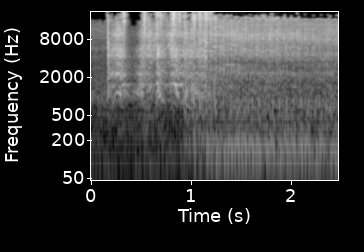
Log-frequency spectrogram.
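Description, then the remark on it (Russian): A motorcycle engine cranks briefly, then fires up into a deep, throaty rumble through loud Screamin' Eagle aftermarket exhaust pipes, idling steadily with no voices. “Ну, трубы, звук, скримен игл, классика, музыка.”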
